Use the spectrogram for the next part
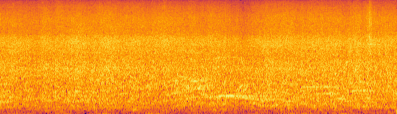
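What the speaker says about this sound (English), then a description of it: "this little geyser, it actually bubbles up and that runs all the way out and feeds the pool" Water from a small bubbling geyser on resort grounds runs steadily downhill toward a pool, a constant close rushing wash that holds at an even level throughout.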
